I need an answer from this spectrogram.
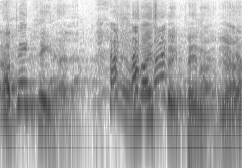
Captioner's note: laughs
